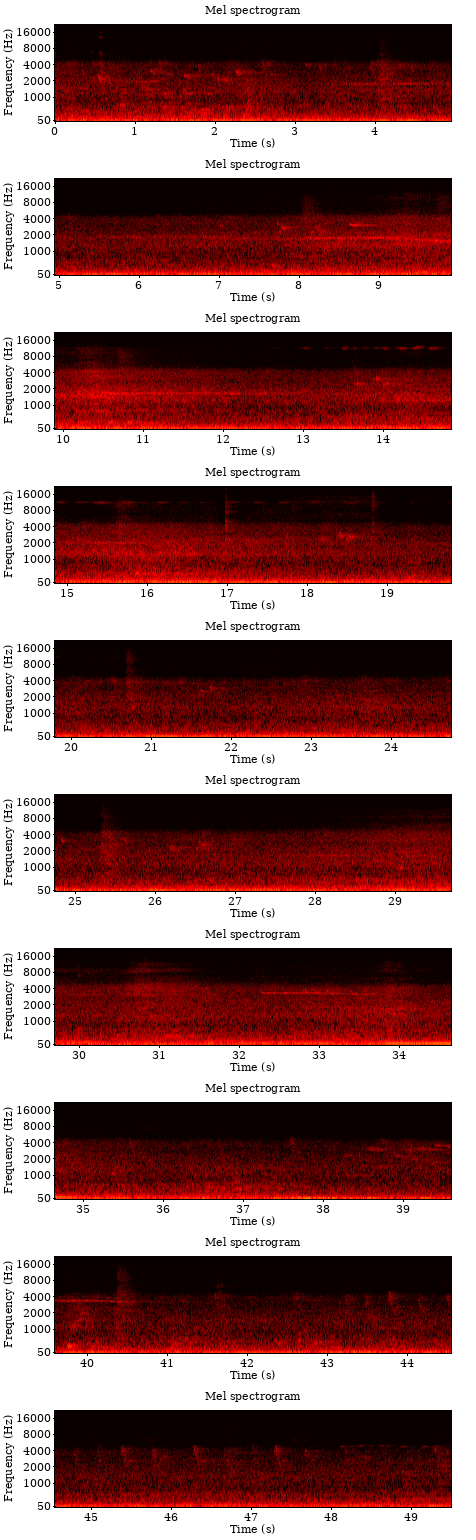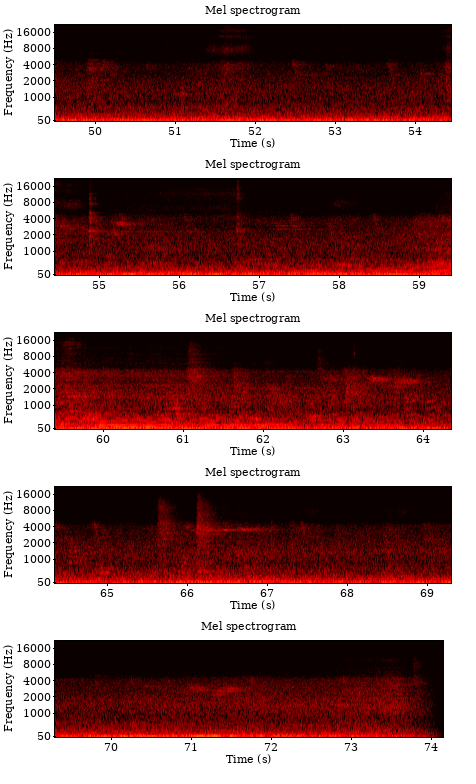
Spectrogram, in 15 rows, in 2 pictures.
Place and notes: {"title": "Ln., Zhonghua Rd., Changhua City - In the alley", "date": "2017-03-18 15:31:00", "description": "In the alley, Traffic sound, birds sound", "latitude": "24.08", "longitude": "120.54", "altitude": "22", "timezone": "Asia/Taipei"}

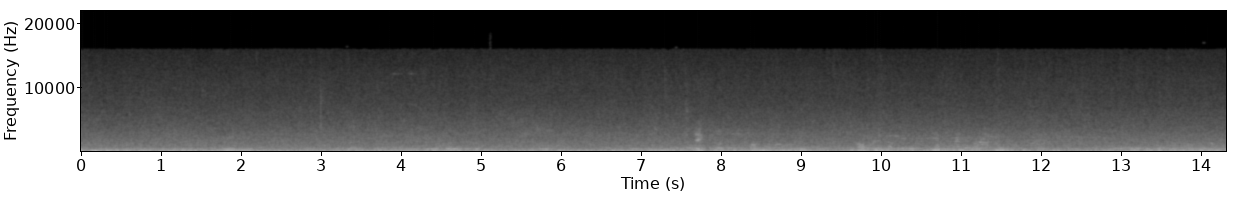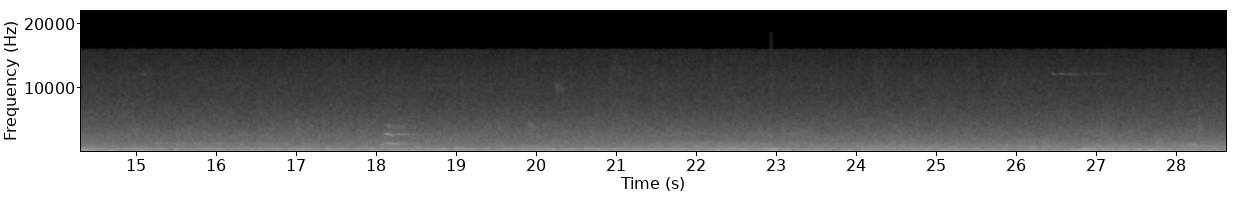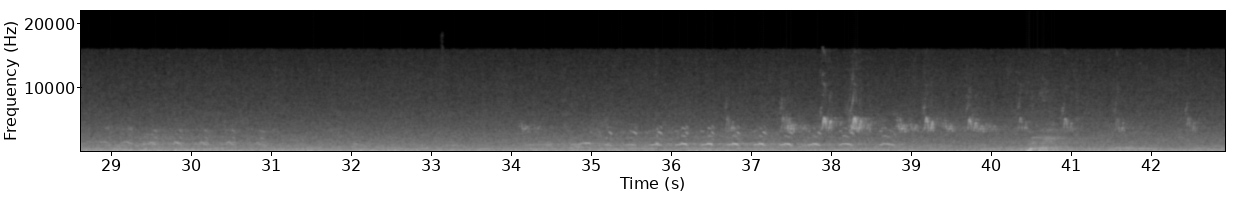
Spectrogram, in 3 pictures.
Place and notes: {"title": "Holstenstraße, Kiel, Deutschland - Sunday morning in Kiel", "date": "2021-05-30 09:48:00", "description": "Quiet Sunday morning in the pedestrian zone, shops are closed, some people passing by, a little traffic in a distance, birds (sparrows and gulls), distant church bells and 10 o'clock chimes of the town hall clock. Sony PCM-A10 recorder with xy microphone and furry windjammer.", "latitude": "54.32", "longitude": "10.13", "altitude": "6", "timezone": "Europe/Berlin"}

